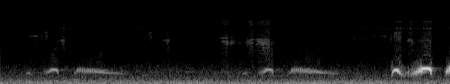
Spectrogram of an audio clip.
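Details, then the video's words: Spotted dove coos in a meranti forest, West Bogor, Indonesia, during luring of wild doves: soft distant hoot-and-coo phrases, then a louder nearby bird with quick rising notes at the end. "Pikat tekukur ajaran si bucil paksa turun bl suara besar tapi sayang..?"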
